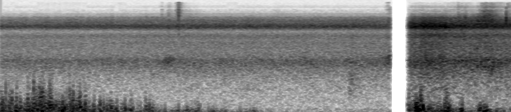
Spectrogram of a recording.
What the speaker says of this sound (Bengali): ভীষণ বাতাস, এদিকটা বেশি বাতাস।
